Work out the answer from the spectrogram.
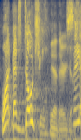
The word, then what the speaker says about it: Doechii: That's Doechii.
